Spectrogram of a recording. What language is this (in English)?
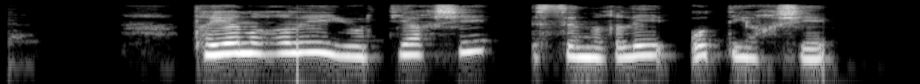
Uyghur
